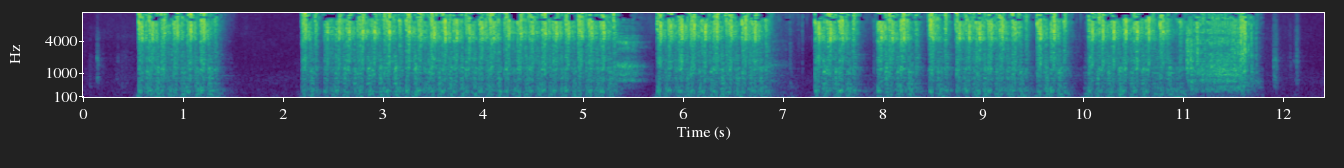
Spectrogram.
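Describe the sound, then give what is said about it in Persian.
Rapid, continuous typewriter clatter in several long bursts separated by brief pauses, loud, with dense mechanical key strikes and no voices, as someone types up a meeting report. “دارم گزارش جلسه رو تایپ میکنم.”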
